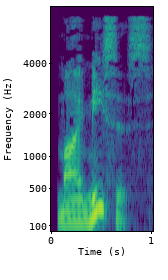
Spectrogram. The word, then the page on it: mimesis: British English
